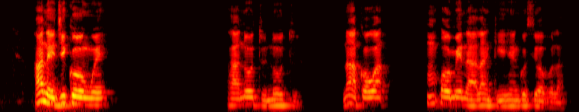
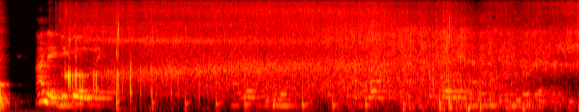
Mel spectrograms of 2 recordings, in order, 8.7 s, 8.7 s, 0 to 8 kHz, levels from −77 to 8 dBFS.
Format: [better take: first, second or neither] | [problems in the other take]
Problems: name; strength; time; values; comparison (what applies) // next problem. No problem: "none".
first | background sound (Liquid); 4 dB above the speech // room echo; dies away in 0.8 s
